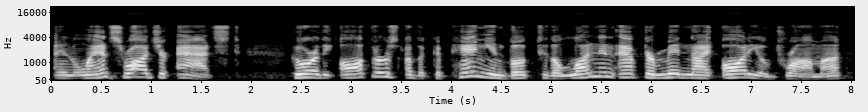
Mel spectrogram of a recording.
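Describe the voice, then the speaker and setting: A man's voice: sits high, a bit bright, no echo. A man hosting an interview podcast, introducing guests and putting questions to them. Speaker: podcast host. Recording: dull, lo-fi audio.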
